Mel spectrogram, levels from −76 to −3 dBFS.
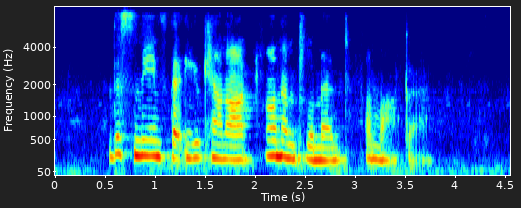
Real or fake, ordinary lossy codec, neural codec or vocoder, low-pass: fake; Opus, 24 kbps; codec, 16 kHz, 1.1 kbps, Voila-Tokenizer; 7.2 kHz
